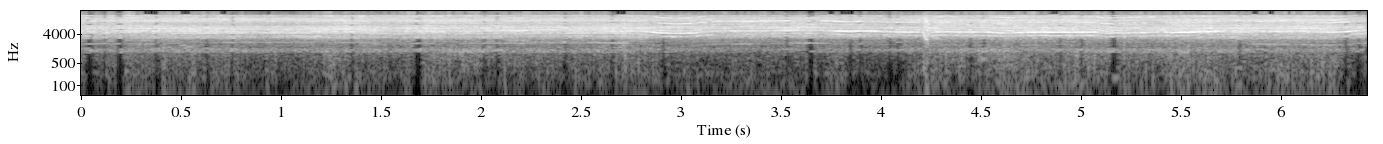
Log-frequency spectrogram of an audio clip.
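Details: Upper second molar sectioned with a diamond bur before immediate implant placement, roots fused like a single root: continuous shrill high-speed dental drill whine with water spray, pitch wavering as it cuts through the tooth.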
